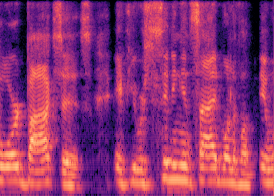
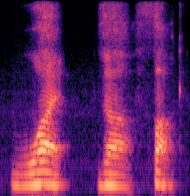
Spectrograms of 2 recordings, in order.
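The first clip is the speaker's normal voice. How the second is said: slow, low, word by word; stunned disbelief; 5 semitones lower, much slower than usual. Retold or imitated. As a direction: space the words out in dazed deadpan. Stunned after the explosion.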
